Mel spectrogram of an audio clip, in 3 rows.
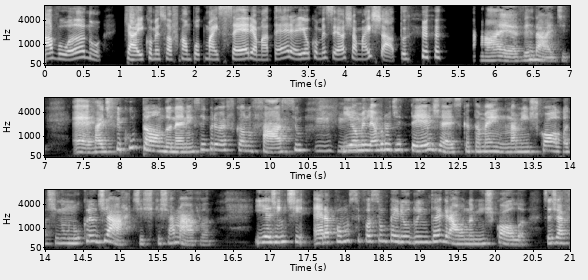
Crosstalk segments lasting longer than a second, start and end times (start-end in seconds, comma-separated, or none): none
